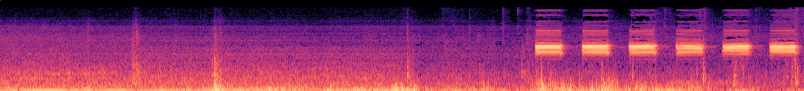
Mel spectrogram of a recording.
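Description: Starline van alarm siren set off by the driver's door being opened while armed, sounding a loud high pulsing beep a little over twice a second, starting about five seconds in. Before it, a couple of knocks as the door is opened.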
